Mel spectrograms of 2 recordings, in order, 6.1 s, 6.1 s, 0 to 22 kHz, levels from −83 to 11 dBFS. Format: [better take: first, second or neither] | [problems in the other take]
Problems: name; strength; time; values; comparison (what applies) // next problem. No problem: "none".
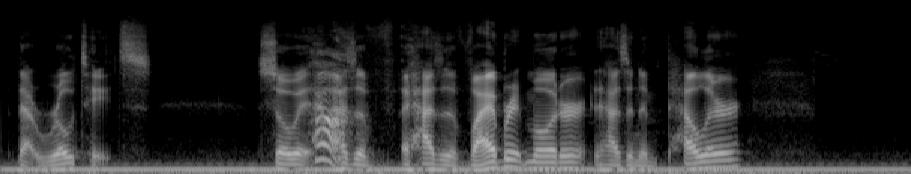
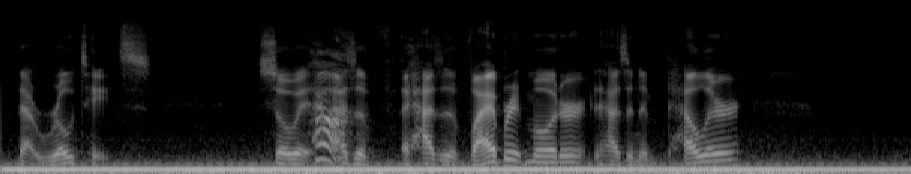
first | low rumble; loud; throughout; 6 dB below the speech; faint in the first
